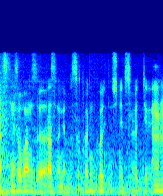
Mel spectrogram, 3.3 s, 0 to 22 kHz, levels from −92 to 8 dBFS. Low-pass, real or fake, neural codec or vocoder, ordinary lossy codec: 7.2 kHz; fake; codec, 16 kHz, 0.8 kbps, ZipCodec; none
